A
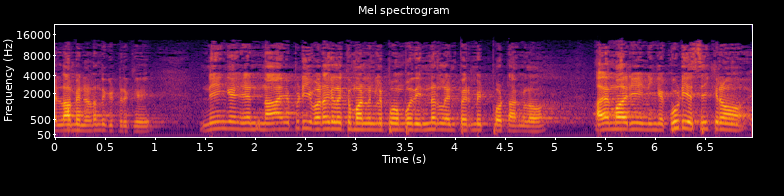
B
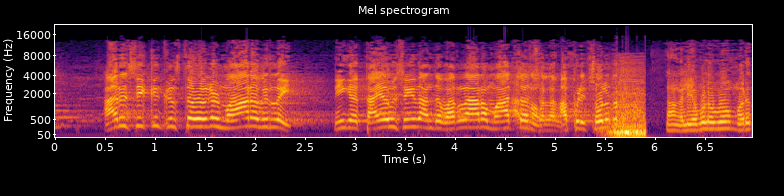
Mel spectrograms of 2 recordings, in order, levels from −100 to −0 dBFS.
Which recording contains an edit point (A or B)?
B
